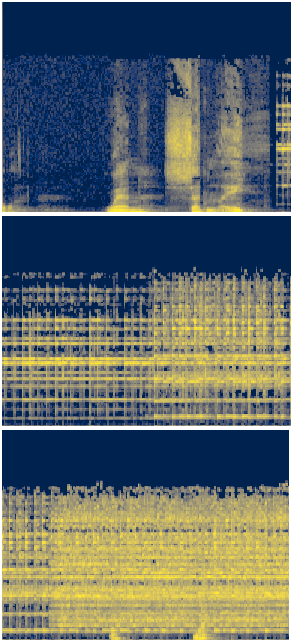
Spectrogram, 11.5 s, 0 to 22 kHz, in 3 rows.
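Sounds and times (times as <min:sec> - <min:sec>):
speech: 0:00.0 - 0:00.3, 0:01.4 - 0:03.4, 0:09.2 - 0:09.4, 0:10.2 - 0:10.5
every bell in a house ringing: 0:03.6 - 0:11.5.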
